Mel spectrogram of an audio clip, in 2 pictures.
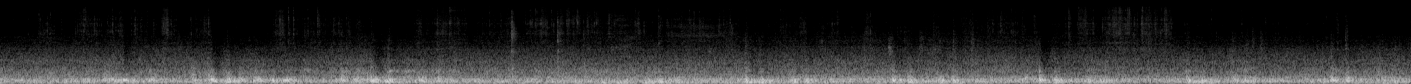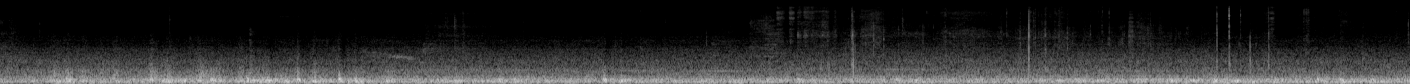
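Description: Steady low rumble of a JR Central N700 Series Shinkansen heard inside the passenger cabin as the train runs into a station, slowing to stop, with a faint falling whine in the second half.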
